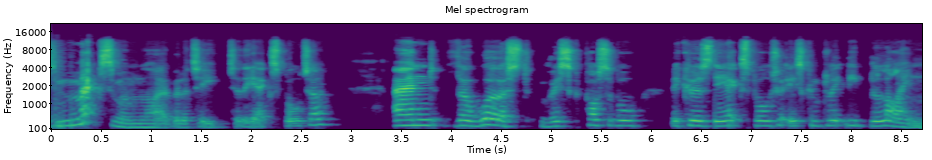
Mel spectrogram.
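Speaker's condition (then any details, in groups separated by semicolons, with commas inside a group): No condition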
